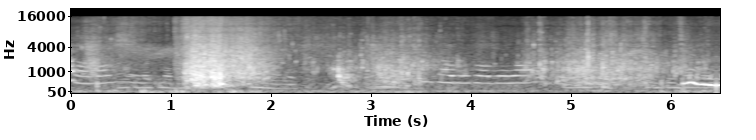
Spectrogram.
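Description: One loud splash in shallow river water about a second in, lasting under a second, followed by lighter sloshing of the water.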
